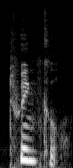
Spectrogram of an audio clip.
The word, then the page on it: twinkle: American English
